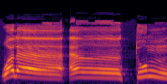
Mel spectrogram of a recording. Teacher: نون ساكنه اتى بعدها تاء فالحكم اخفاء حقيقي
